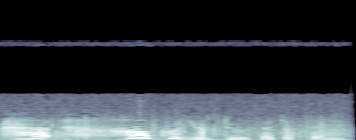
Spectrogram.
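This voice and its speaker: An actress playing an anxious, earnest young rancher's daughter, emotional and pleading, in 1940s radio western style. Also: female voice, high-pitched, expressive, takes it slowly. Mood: distressed. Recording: muffled, noisy old radio recording.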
